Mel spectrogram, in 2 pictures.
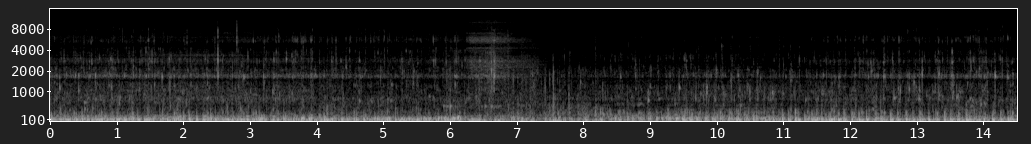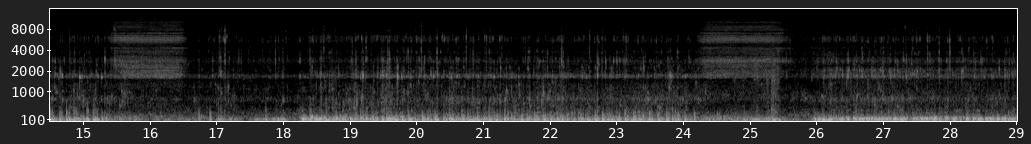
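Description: Scuba diver breathing through a regulator underwater: three short hissing inhalations about nine seconds apart, each followed by a long, gurgling rumble of exhaled bubbles.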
